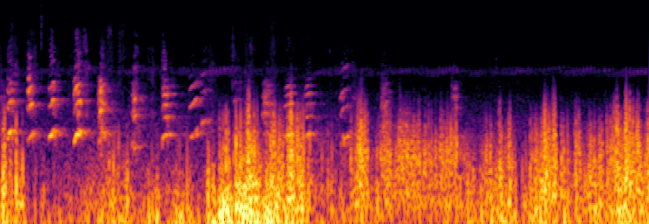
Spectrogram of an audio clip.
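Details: Female German Longhaired Pointer, ten months old, barking loudly as she sight-chases a flushed rabbit after finding it by nose in brush piles; a quick run of sharp, harmonic barks over three seconds, then rustling, footfalls and a steady thin whine.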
